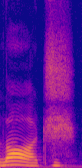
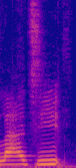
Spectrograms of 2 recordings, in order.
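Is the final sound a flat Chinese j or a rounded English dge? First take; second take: English dge; Chinese j. First: It ends with a rounded English dge sound. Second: It ends with a flat, unrounded Chinese j sound. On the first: The speaker calls it right. "是ch j，所以是large" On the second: The speaker calls it wrong. "不能读成垃圾，因为它不是中文当中很平展的这样一个声母j"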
